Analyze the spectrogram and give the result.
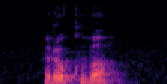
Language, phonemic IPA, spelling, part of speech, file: Moroccan Arabic, /ruk.ba/, ركبة, noun, LL-Q56426 (ary)-ركبة.wav
- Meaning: knee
